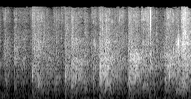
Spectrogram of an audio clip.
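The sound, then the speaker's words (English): An audience at a church service claps together, a steady, fairly soft patter of many hands that holds for a couple of seconds without any voices. “Everybody's in a generous mood. You just want to clap for everything.”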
